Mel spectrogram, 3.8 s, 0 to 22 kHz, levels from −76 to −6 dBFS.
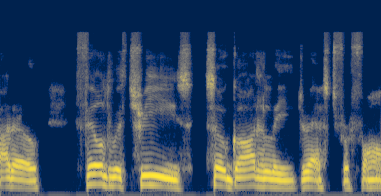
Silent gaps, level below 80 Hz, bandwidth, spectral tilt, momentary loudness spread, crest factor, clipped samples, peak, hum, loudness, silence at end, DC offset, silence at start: none; -58 dBFS; 12.5 kHz; -5.5 dB/octave; 7 LU; 10 dB; under 0.1%; -4 dBFS; none; -13 LUFS; 0 s; 0.2%; 0 s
